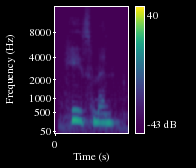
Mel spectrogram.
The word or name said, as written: hismen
